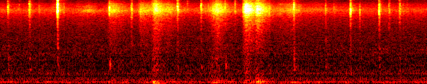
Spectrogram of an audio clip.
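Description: Scattered light clicks and taps, with a small cluster of louder ones in the middle, about one and a half to two and a half seconds in.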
